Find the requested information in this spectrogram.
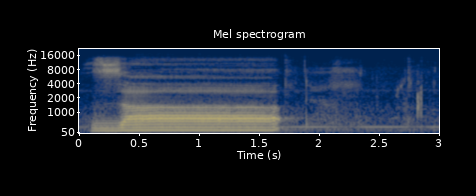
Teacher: زا کو ہم نے سختی سے پڑھنا ہے، زا، دونوں دانتوں کو جوڑ کے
